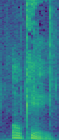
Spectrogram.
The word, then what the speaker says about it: oké: Notice the little accent on the E there. We don't use that a lot, but there are a few cases which you need to sort of memorize, I suppose, where we do use the accent on the E. This makes the sound of the E long. So instead of saying okay, this would be okay.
